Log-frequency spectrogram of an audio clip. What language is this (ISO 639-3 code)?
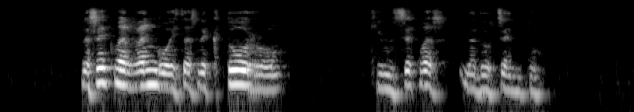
epo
